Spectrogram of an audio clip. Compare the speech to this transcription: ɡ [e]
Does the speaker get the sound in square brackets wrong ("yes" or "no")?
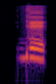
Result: no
